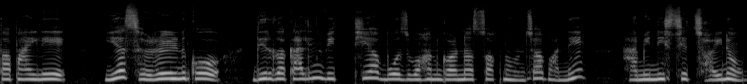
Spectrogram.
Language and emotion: Nepali, fearful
